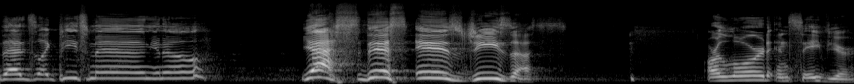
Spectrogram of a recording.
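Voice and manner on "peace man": put-on loving hippie voice, higher. Speaker mocking how TV portrays Jesus, in a loving hippie voice. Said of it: "the loving hippie that we talk about".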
